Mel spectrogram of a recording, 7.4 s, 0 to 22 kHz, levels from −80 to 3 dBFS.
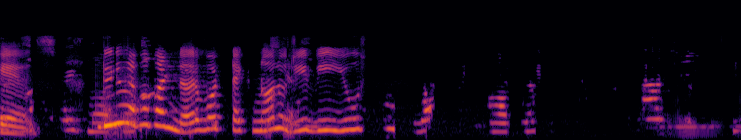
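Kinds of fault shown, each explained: Speech suppressed in double talk: The talker's level dips in four places, by up to about 30 dB, most deeply from 1.81 to 2.87 s. This likely comes from an echo canceller turning both sides down while the other side was also speaking.
Buffer tearing: From 0.94 s to the end, the speech carries a steady robotic buzz at 50 Hz. This fits a buffer period of 20 ms. A small slice of each period repeats audio from a lap earlier, with hard joins on both sides.
Echo leak: Delayed copies of the speech arrive 367 ms late, near 1.41, 3.01 and 5.37 s. The loudest is about 10 dB below the speech. This is likely leftover loudspeaker pickup that the far side's echo canceller failed to remove.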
